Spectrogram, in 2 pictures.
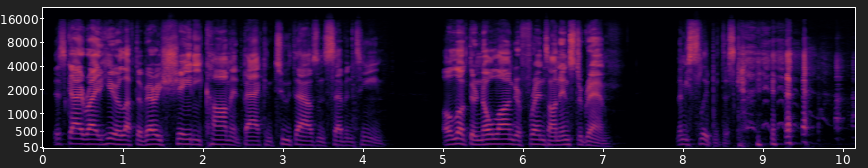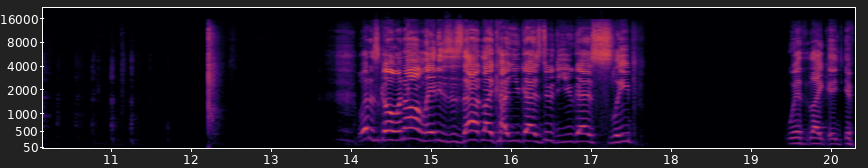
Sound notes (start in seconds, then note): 8.7 laughs; 9.1 claps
